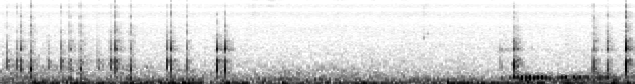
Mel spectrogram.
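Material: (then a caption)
Plastic. Fingernails tap and scratch the flat, hard plastic back of a paddle hairbrush printed with a Barbie face. Quick, sharp clicks come in clusters during the first second and a half and again near the end, separated by a quieter stretch of soft scratching. A low, steady rumble sits underneath throughout.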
